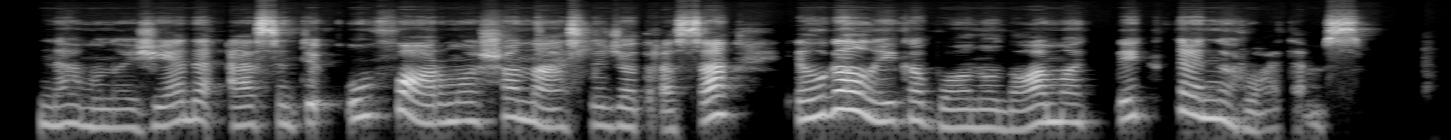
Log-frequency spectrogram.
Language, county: Lithuanian, Vilnius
